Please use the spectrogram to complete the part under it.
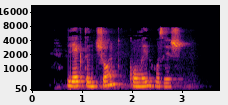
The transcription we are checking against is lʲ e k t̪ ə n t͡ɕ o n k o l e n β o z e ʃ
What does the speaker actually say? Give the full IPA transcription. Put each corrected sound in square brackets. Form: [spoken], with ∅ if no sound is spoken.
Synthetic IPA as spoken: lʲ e k t̪ ə n t͡ɕ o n k o l e n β o z e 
